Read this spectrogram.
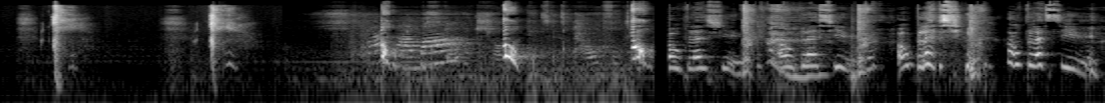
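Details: Baby sneezing: two small, sharp sneezes, followed by fussing sounds and adult voices.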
